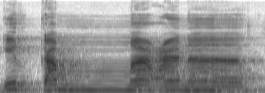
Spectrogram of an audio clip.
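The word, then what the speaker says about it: ارْكَبْ مَعَنَا: hanya ada satu, yaitu irkab ma'ana. Ini dibaca menjadi irkam ma'ana. Jadi mutajanisain itu satu mahrot tetapi dia beda sifat. Jadi disebut dengan satu jenis, satu mahrot tapi beda sifat. Ini membacanya irkam ma'ana, begitu.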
